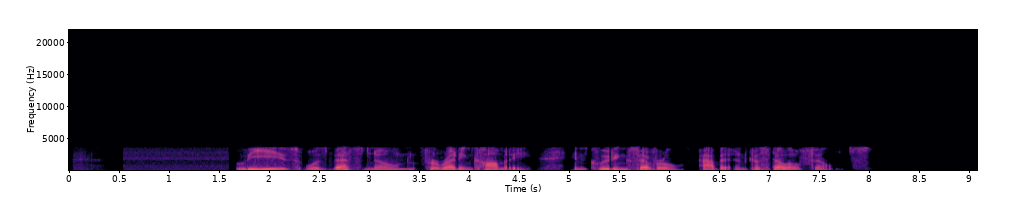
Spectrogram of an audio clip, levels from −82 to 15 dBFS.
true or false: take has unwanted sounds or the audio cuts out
false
